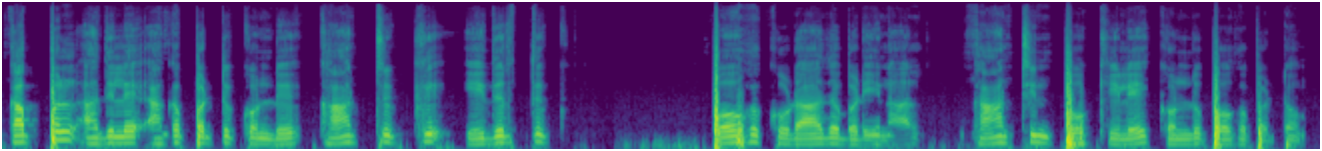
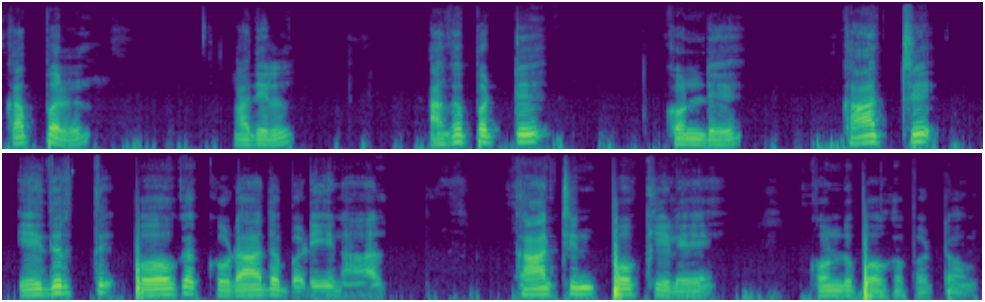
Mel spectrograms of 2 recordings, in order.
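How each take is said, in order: First: It is read smoothly without stopping between phrases. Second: It is read with pauses between the phrases.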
